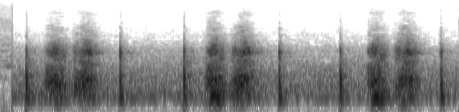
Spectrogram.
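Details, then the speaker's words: Heart sounds with a harsh crescendo-decrescendo ejection systolic murmur between them, typical of aortic stenosis. "this is ejection M of Artic sinosis it is a cresendo de cresendo in character and it is harsh in quality"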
